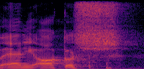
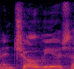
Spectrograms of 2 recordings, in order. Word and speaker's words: Antiochus: The Syrian ruler by the name of Antiochus, or Anchovius, I've heard it pronounced both ways,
